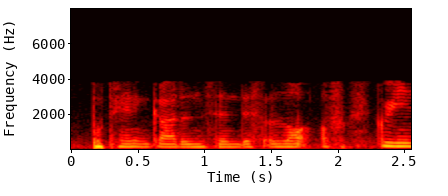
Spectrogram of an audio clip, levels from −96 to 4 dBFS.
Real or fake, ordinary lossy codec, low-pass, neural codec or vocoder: real; AAC, 16 kbps; 7.2 kHz; none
